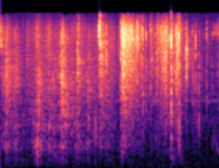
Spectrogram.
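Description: A plastic treat bag crinkling in irregular crackles as it is handled.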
